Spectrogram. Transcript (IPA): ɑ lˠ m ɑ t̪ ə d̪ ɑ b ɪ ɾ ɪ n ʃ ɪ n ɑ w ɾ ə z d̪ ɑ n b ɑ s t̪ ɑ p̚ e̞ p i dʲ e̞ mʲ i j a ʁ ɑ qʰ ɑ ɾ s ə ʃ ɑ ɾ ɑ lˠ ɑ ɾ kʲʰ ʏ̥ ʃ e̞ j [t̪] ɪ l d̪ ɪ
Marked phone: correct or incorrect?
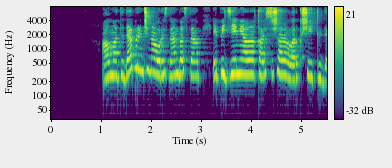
correct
